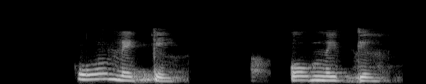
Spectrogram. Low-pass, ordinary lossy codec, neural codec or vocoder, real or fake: 5.4 kHz; MP3, 24 kbps; codec, 32 kHz, 1.9 kbps, SNAC; fake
